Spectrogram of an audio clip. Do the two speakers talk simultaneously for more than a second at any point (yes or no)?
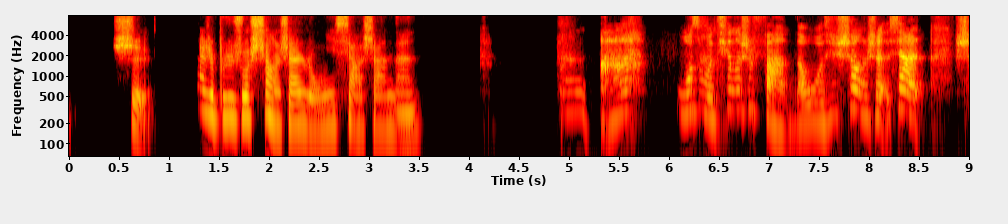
no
